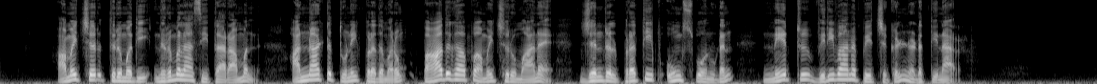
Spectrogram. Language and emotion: Tamil, neutral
